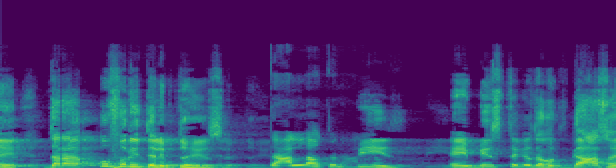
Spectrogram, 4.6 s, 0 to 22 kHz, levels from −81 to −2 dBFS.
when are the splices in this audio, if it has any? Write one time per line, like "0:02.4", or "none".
0:02.0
